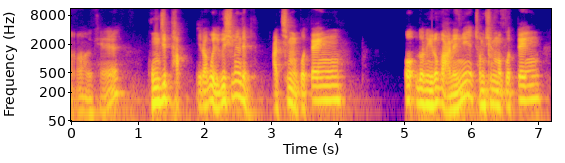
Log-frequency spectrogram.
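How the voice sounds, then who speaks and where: A man's voice: mid-range voice, darkish tone. A male math teacher in his thirties, lecturing a class in a chatty, teasing way. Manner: chatty, teasing, switches between formal and casual speech.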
